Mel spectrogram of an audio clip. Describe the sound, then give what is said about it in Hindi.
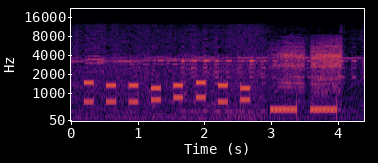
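A quick run of eight crisp keypad dialing tones as a number from a house-for-rent notice is called on a phone, followed by two longer buzzing ring tones on the line, clear with no talking. “Mini ने उस number को अपने फोन से कॉल किया।”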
